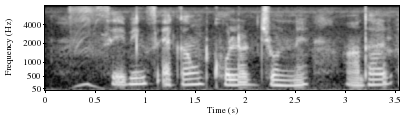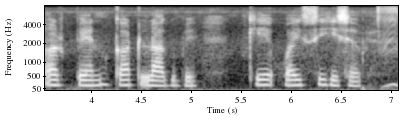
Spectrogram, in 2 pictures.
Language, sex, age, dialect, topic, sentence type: Bengali, female, 25-30, Standard Colloquial, banking, statement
